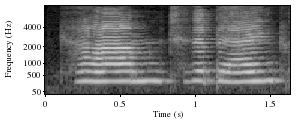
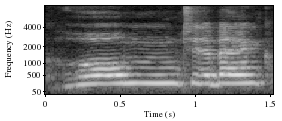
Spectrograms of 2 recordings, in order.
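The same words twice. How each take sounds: First: The voice is high and fine. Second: The voice is low and deep. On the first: The caller sounds like a loving mother. "called out with her new voice" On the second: A dangerous creature is calling. "called out in her deep voice"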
